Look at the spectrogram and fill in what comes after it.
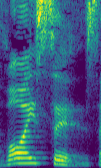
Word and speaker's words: voices: É interessante reparar que esse é pronunciado, voices. A gente realmente tem duas sílabas aqui, ok?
